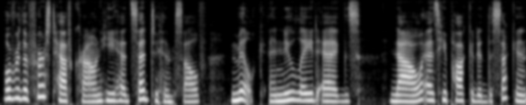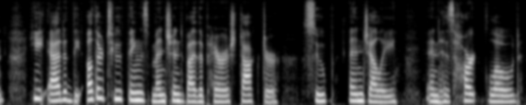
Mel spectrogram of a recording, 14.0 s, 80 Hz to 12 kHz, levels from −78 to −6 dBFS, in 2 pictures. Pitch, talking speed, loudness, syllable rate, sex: 220 Hz, 165 wpm, -18 LUFS, 4.3 syllables/s, female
